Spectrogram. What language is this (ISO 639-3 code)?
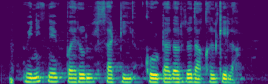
mar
